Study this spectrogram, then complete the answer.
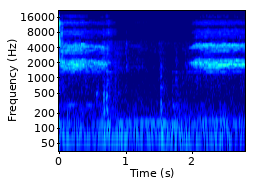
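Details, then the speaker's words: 1976 Cutlass Turbo 350 transmission reinstalled after a front pump reseal and drum reassembly, no fluid yet, driveshaft connected: a high squeal over a low rumble as the wheels are turned. Owner unsure if normal. Cause unclear. "Long story short, now it's in the car and I hooked the drive shaft up, and when I start turning the wheels, you'll notice it makes a noise."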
